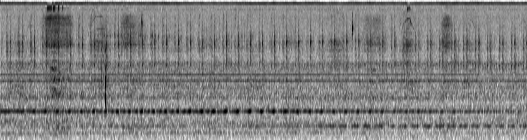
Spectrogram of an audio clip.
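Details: Genmitsu CNC on a wireless offline controller, jogging left after holding the button a few minutes: an even, steady high stepper whine, with a lower tone joining later and no skipping or grinding; normal jogging.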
